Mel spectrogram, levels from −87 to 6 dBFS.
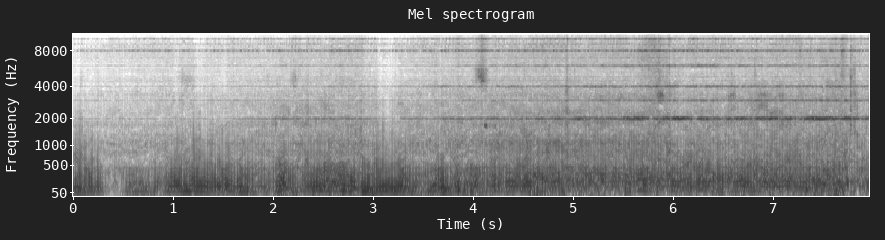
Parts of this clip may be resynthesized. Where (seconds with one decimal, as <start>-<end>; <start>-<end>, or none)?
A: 0.0-8.0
